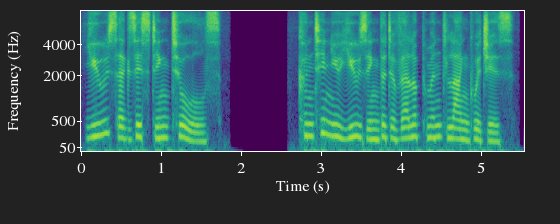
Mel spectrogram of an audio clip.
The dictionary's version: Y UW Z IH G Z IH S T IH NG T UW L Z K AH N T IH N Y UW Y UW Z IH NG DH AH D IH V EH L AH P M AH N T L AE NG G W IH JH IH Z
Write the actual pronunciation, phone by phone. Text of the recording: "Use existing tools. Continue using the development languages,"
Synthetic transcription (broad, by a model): Y UW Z IH G Z IH S T IH NG T UW L Z K AH N T IH N Y UW Y UW Z IH NG DH AH D IH V EH L AH P M AH N T L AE NG G W IH JH IH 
